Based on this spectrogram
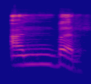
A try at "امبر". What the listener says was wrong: ان نہیں پڑھیں گے، وہاں کیا ہے دیکھیے وہ جی نون غنہ سے میم کی آواز نکلتی ہے.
